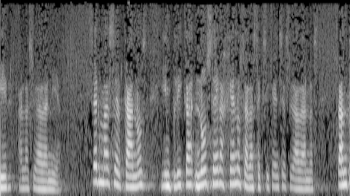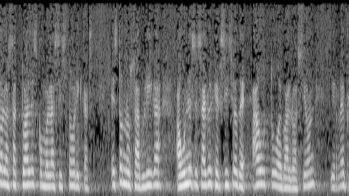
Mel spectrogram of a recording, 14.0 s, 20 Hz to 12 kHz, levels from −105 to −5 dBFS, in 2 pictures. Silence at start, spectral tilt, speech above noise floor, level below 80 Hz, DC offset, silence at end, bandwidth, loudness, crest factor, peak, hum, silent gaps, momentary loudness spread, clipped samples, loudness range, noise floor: 0 s; -6.5 dB/octave; 24 dB; -66 dBFS; under 0.1%; 0 s; 12 kHz; -23 LUFS; 20 dB; -2 dBFS; none; none; 13 LU; under 0.1%; 2 LU; -46 dBFS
